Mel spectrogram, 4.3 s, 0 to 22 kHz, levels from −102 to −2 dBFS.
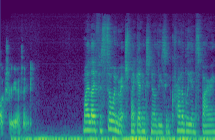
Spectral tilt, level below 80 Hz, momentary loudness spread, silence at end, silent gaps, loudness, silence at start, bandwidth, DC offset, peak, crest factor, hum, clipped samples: -5.5 dB/octave; -38 dBFS; 15 LU; 0 s; none; -29 LUFS; 0 s; 12.5 kHz; under 0.1%; -10 dBFS; 18 dB; none; under 0.1%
